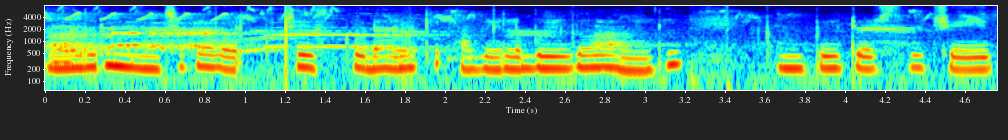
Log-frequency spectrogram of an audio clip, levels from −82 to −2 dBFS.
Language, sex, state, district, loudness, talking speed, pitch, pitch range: Telugu, female, Andhra Pradesh, Sri Satya Sai, -22 LUFS, 125 wpm, 210 Hz, 200-225 Hz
